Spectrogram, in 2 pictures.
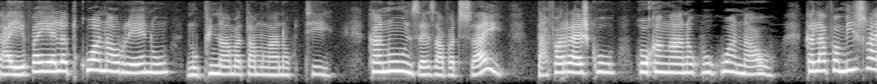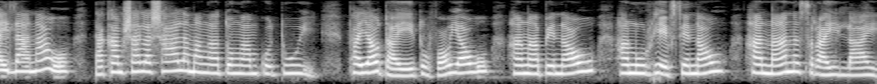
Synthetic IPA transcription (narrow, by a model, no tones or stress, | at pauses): d̪̥aefaelat̪u̥kuanawrenu | nupinamat̪amiŋanaku̥t̪ʰi | kanunizajzavaʈ͡ʂizaj | d̪̥afaɾajʃi̥kʲu | hokaŋanakukuanaw | kalafəmisirailanaw | d̪̥akamiʃalaʃaləmaŋant̪uaŋamikot̪uifajawd̪aet̪ovawjawhanampenawhanuɾuɦevisenaw | hananəsirailaj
